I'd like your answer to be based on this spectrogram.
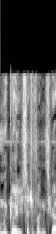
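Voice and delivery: mock angry, mad cursing put-down. Retelling what an opponent said while getting mad: imitating someone getting mad. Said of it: "getting mad at me".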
